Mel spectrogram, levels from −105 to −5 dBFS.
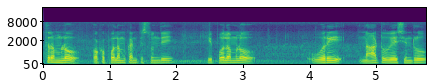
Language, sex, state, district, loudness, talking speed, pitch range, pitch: Telugu, male, Andhra Pradesh, Visakhapatnam, -17 LUFS, 105 wpm, 120-135 Hz, 125 Hz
